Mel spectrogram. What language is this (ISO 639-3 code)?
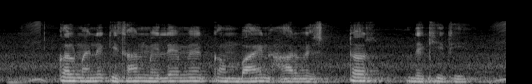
hin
